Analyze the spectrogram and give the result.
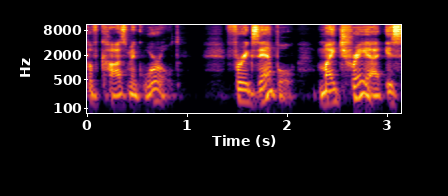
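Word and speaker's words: Maitreya: It's typically pronounced as maitraa.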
